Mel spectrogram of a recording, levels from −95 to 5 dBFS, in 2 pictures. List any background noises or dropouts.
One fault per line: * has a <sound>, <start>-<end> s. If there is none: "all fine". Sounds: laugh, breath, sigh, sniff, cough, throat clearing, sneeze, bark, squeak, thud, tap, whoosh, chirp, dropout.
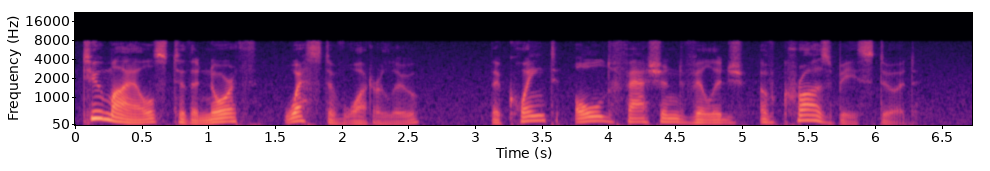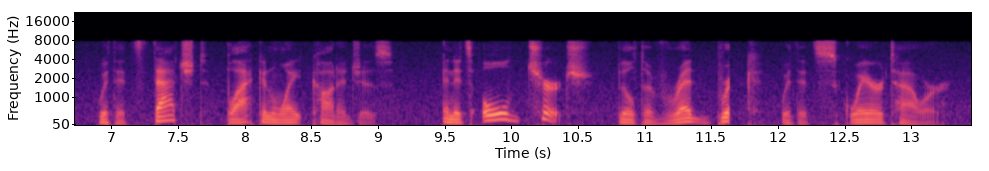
* has a dropout, 11.6-11.7 s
